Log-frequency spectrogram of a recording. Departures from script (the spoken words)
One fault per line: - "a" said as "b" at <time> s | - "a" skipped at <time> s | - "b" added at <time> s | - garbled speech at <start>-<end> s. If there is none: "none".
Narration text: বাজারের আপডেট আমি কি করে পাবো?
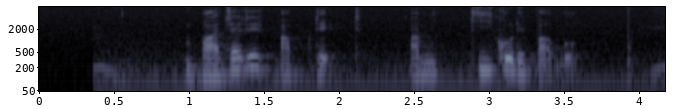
none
